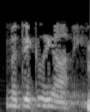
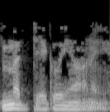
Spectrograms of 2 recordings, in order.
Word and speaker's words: Modigliani: Modigliani. – Modigliani.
